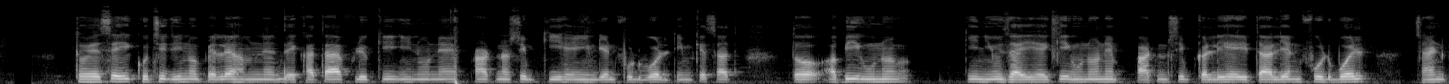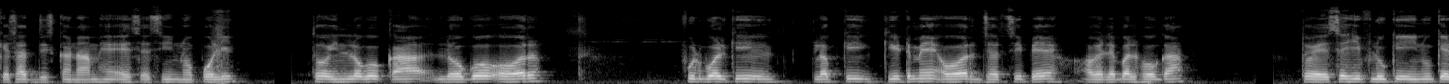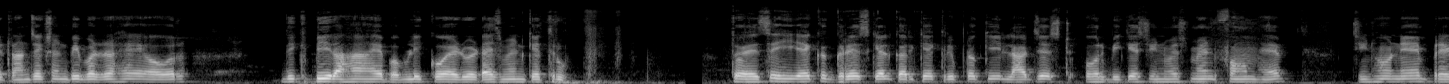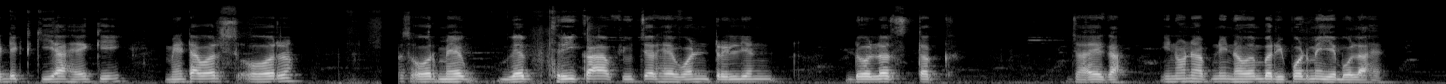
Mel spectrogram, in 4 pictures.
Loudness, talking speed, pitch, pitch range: -19 LUFS, 130 wpm, 125 Hz, 115-130 Hz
